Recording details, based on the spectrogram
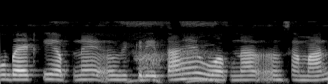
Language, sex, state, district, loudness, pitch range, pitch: Hindi, female, Chandigarh, Chandigarh, -19 LUFS, 210-220 Hz, 215 Hz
